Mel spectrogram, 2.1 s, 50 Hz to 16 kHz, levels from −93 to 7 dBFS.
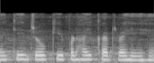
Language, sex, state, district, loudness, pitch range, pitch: Hindi, female, Uttar Pradesh, Shamli, -15 LUFS, 190-210 Hz, 205 Hz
